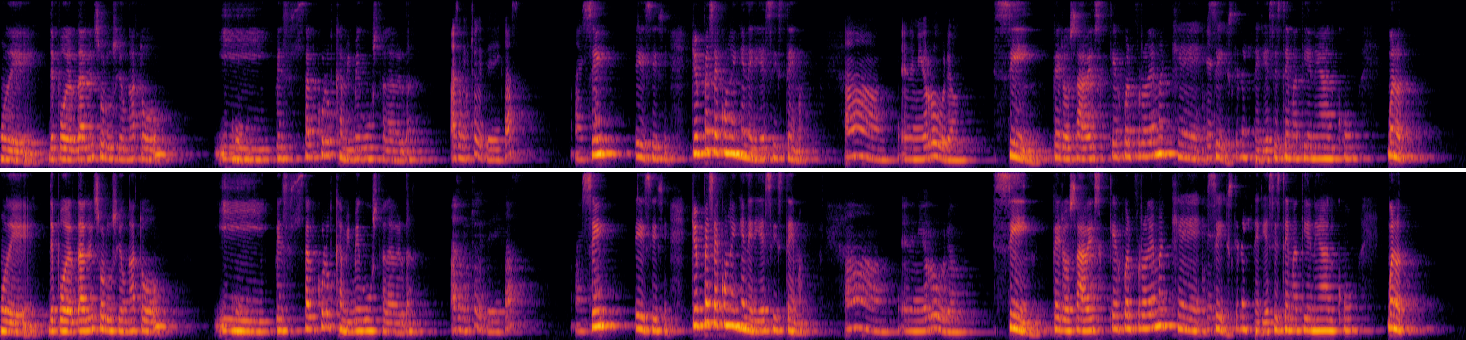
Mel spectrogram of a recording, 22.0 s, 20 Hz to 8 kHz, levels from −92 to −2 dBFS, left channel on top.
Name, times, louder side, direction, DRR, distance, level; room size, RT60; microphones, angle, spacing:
voice 1, 0.0-2.5 3.2-6.3 8.7-9.1 9.5-12.1 15.0-20.4 20.8-21.0, right 2 dB, 50° right, 8 dB, 0.6 m, -29 dB
voice 2, 6.8-7.7 8.6-9.0 12.7-14.5 18.1-18.2, left 2 dB, 80° left, 9 dB, 0.7 m, -36 dB
14.0 x 4.9 x 2.7 m, 0.87 s
head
